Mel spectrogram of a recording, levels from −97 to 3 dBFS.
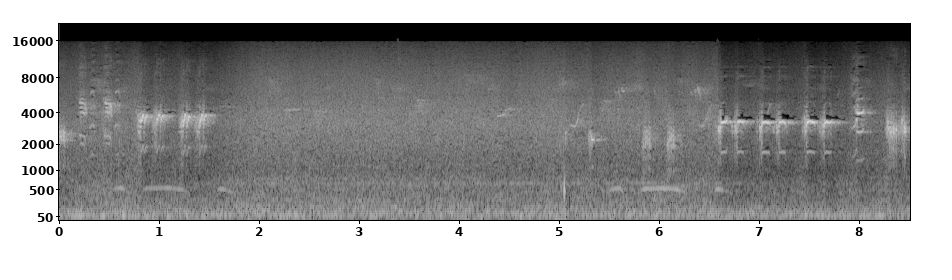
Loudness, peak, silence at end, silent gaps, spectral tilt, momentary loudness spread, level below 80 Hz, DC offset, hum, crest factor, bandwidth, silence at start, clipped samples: -20 LUFS; -6 dBFS; 0 s; none; -1.5 dB/octave; 12 LU; -40 dBFS; under 0.1%; none; 18 dB; 16 kHz; 0 s; under 0.1%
